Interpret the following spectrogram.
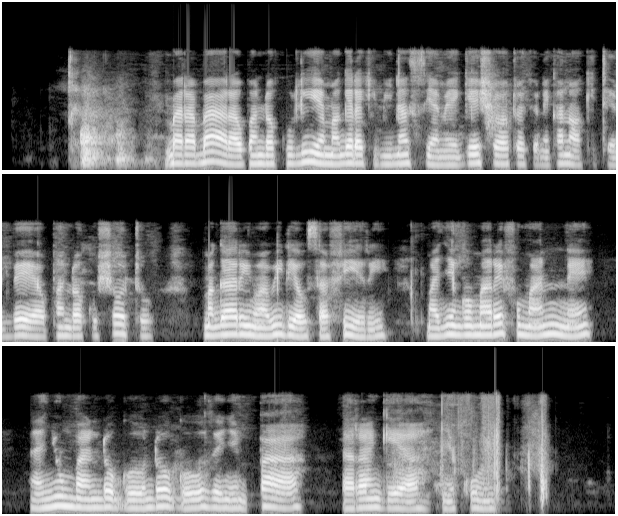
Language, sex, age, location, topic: Swahili, female, 36-49, Mombasa, government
